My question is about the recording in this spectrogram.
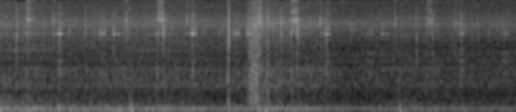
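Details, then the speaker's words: Failed external hard drive on USB: the USB connection is detected but the drive is not. Sharp, irregular clicking over a faint hum as the read/write head can't reach its position. "weiß nicht ob er das hören könnt das ist doch komisch klackern wahrscheinlich findet die ihre neue position nicht mehr also der schreib lesekopf der kommt nicht mehr in seine neue position"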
